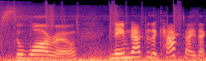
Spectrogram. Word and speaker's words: saguaro: case you didn't know that's how you pronounce that word right there saguaro named after the cacti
